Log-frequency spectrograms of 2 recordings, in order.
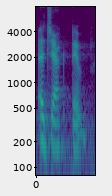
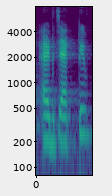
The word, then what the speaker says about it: adjective: आज हम लोग करेंगे 16th चैप्टर, जिसका नाम है एडजेक्टिव। इसमें कुछ लोग इसको एडजेक्टिव पढ़ते हैं, लेकिन इसमें डी साइलेंट होता है, इसको एडजेक्टिव पढ़ते हैं।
